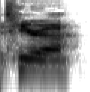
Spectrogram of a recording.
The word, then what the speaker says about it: Hiura: What's your outlook on Keston Hiura? How do I properly say his name? – It's Hira, and he, you know, he's extremely talented.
